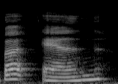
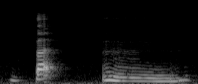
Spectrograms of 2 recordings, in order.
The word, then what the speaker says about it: button: Button, not button, but button.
